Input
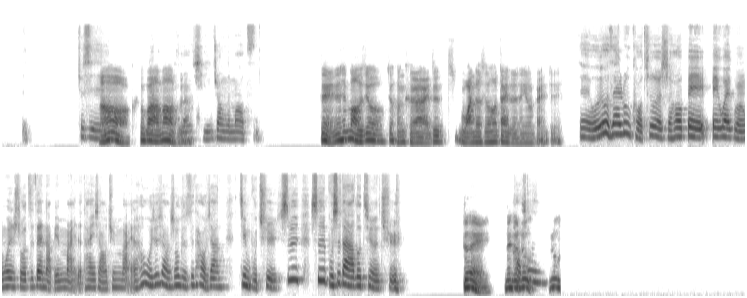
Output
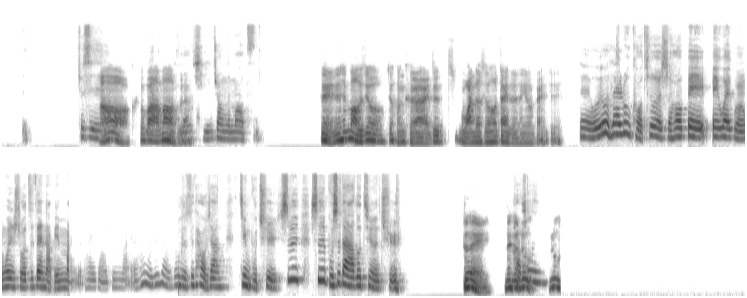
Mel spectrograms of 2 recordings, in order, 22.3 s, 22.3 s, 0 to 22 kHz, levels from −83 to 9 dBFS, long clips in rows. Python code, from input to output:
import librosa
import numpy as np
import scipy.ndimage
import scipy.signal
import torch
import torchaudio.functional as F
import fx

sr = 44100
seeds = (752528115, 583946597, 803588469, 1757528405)

y = fx.peak_eq(x, sr, hz=190.0, db=-9.0, octaves=1.4, at=(1.44, 2.4))
y = fx.air_absorb(y, sr, metres=220.0, at=(7.58, 9.21))
y = fx.ladder_bandpass(y, sr, hz=320.0, resonance_pct=50, at=(12.14, 13.79))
